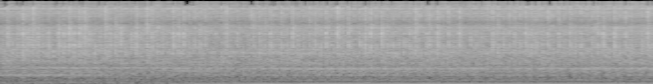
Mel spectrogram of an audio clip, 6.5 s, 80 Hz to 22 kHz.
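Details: Audi A4 B8.5 1.8 Turbo EA888 petrol engine at idle right after a camshaft adjuster control valve swap (06L109257B/F): a steady dry metallic timing chain rattle at startup, which went away after about five miles of driving.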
